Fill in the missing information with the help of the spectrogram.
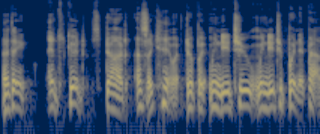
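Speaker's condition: Deaf; relies on subtitles rather than audio

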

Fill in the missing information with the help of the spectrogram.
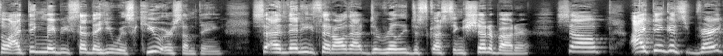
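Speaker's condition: No condition

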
